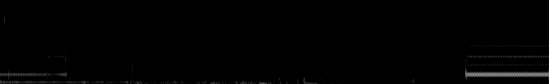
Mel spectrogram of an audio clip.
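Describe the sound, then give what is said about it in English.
A phone call to a father rings out with a loud electronic ringback tone, ending one ring at the start, then a few seconds of quiet hiss before the next ring begins, steady. “Hopefully he picks up.”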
